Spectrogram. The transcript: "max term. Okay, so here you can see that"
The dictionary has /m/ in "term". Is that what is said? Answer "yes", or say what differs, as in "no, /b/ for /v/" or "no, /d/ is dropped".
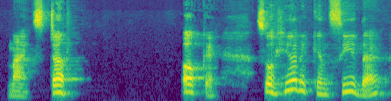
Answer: no, /m/ is dropped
